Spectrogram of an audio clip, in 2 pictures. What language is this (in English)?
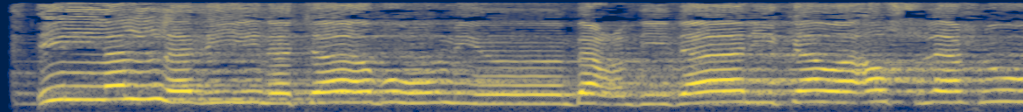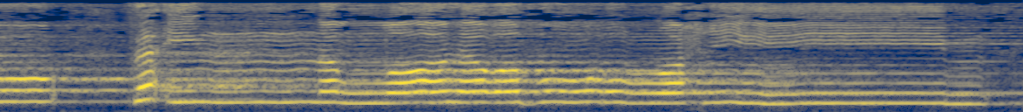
Arabic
